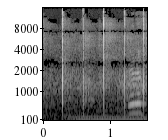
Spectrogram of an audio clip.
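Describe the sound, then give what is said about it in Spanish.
Five sharp, evenly spaced claps in a steady beat as an audience applauds Yahweh during a sermon, over a low hum with a faint sustained voice or tone underneath. “Le damos un aplauso a Yahweh, aleluya.”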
